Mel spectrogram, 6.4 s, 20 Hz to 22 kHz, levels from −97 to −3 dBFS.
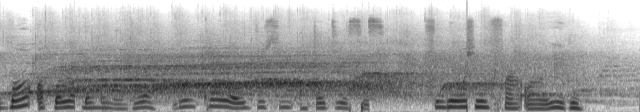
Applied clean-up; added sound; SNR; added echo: none; Applause / Cheering; -2 dB; none.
